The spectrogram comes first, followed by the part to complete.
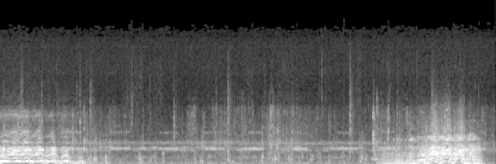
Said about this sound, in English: His presence calms the horses.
